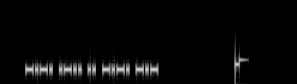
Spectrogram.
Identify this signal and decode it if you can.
Morse code, heard as a keyed tone, about 53 wpm, 700 Hz. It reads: CLICK
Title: Sentences from Top 1100 Words - New Word Drill - 50wpm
